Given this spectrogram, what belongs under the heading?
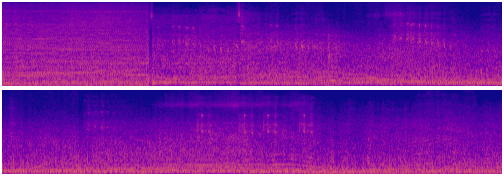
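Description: Porsche race cars roar in a racing video game, a steady loud engine drone shifting pitch as they accelerate and pass, with rushing wind noise and no pauses.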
